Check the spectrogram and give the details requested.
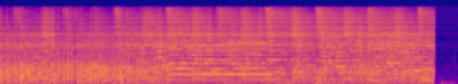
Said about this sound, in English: time to celebrate. Some fireworks and music. Woohoo! Ooh, look at that. That was a big one.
